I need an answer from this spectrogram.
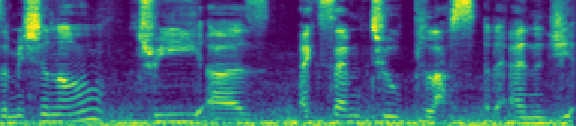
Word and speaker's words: Michelin: Michelins and it's a Michelin tree XM2 plus and energy XM2 plus eco tire range. It is also known that Michelin or Michelin, that's the pronunciation in French, does not produce the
